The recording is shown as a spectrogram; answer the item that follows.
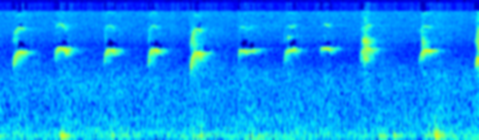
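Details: Degu making a constant sound: short, high, slightly downward-bending chirps repeated rapidly, about two or more per second, with soft low thumps underneath in a small quiet room.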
